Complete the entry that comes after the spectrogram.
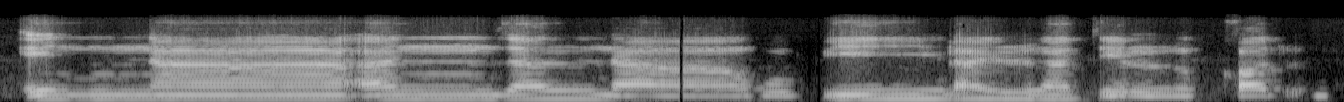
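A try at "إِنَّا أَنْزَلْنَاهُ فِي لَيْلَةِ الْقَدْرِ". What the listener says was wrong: Inna dengungkan dia. Nun sabdu dengung, lepas tu mat tu panjang. Dia ada dia ada tiga hukum kat sini. Satu wajib berguna, lepas tu huruf mat wajib, mat jaiz panjang, lepas tu ifak dia ada tiga hukum kat situ. So kena raikan yang terbaik. Inna anzalnahu fi lailatul qadr.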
